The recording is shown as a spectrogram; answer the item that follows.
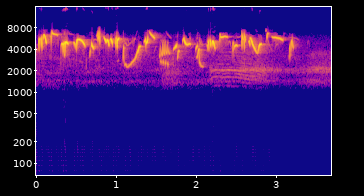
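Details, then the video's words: A male dunnock (Prunella modularis) sings a fast, high, jangling warble of squeaky notes for about three seconds, then stops; nothing else is heard. "Лесная завирушка Prunella modularis"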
